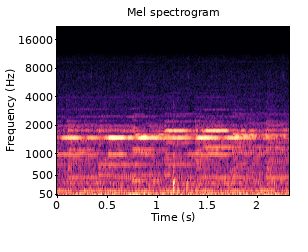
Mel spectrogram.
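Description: Quiet instrumental background music of long held notes.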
